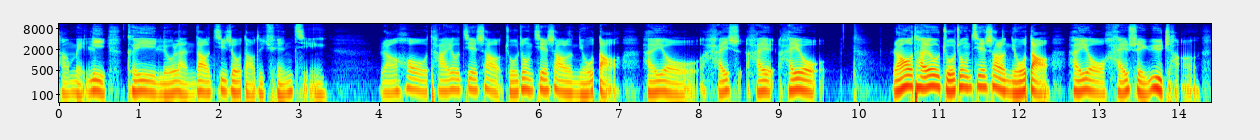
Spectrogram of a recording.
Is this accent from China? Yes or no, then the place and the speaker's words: yes; Guangzhou, Guangdong, China; Korean is a second language; 네, 제가 제 고향지 광저우 소개해드릴게요. 광저우는 그 중국 남쪽의 대도시인데요.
